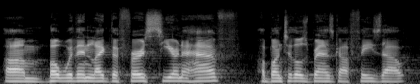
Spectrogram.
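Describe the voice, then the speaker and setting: A young adult man from the Dominican Republic, a podcast guest telling his career story in a relaxed, rambling way with many fillers and restarts. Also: a little high, moderate pace, smooth. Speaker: podcast guest, designer and entrepreneur. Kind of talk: casual conversational storytelling.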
